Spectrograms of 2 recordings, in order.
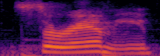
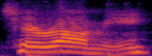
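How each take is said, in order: First: The name is said in a plain English way. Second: The name is said in an Italian way.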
